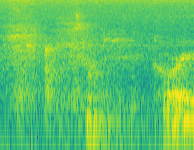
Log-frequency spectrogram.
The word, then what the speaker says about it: Corey: 33 Corey your name it rhymes with Corey gory Corey I use the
